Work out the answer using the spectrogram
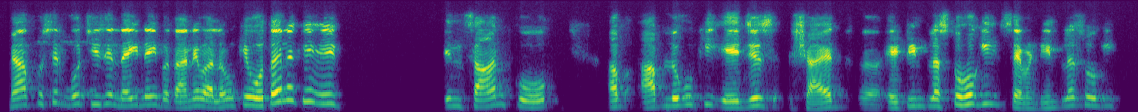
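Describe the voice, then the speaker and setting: Over dull, lo-fi online-class audio, a man teaches an orientation session, illustrating concepts with examples and quizzing his students. He's the instructor, and his voice is high with a fairly bright tone.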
